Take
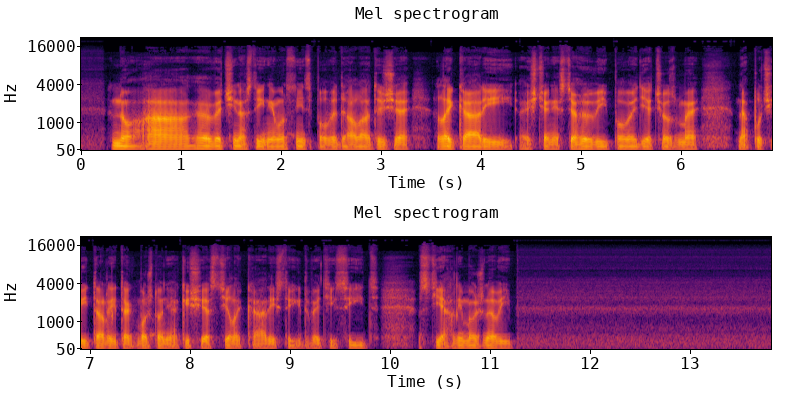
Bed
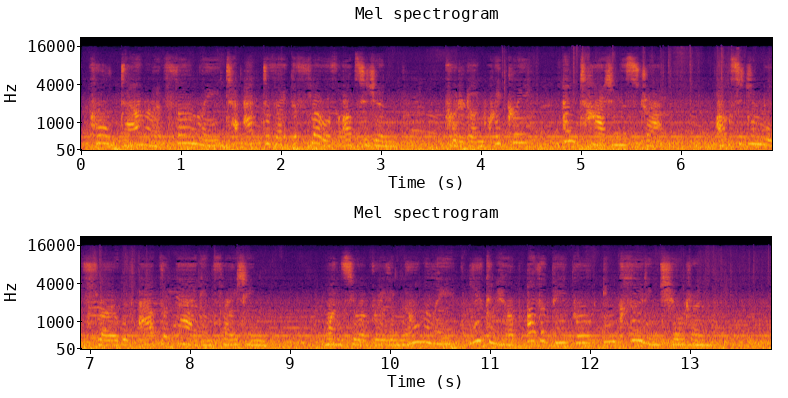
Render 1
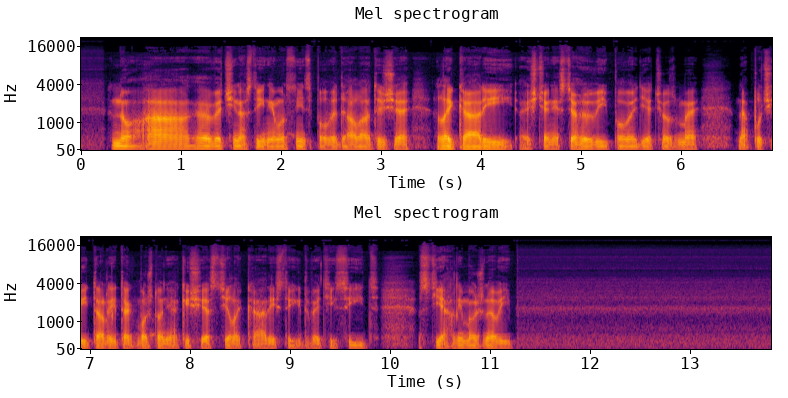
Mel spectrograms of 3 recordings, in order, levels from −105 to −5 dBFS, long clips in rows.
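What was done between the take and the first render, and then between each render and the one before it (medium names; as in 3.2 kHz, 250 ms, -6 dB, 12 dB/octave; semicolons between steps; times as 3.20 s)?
3.24–4.25 s: bass shelf 150 Hz +8.5 dB; 5.52–6.70 s: treble shelf 2.5 kHz -11.5 dB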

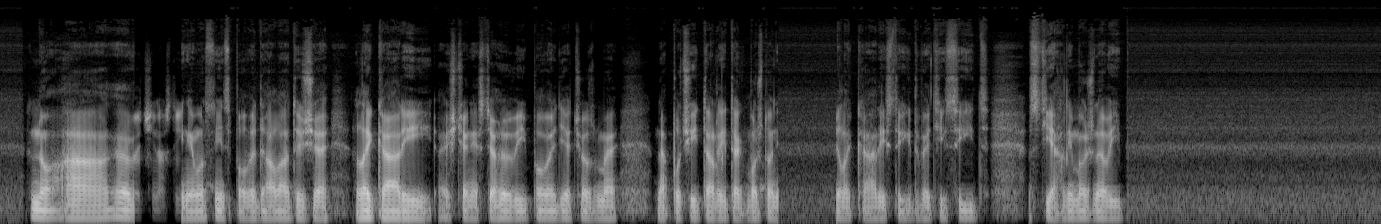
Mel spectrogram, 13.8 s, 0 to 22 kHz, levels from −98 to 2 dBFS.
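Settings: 1.34–1.82 s: two resonant band-passes 1.9 kHz, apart 1.3 oct; 4.13–5.36 s: tone controls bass -1 dB, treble -9 dB; 7.78–8.37 s: room tone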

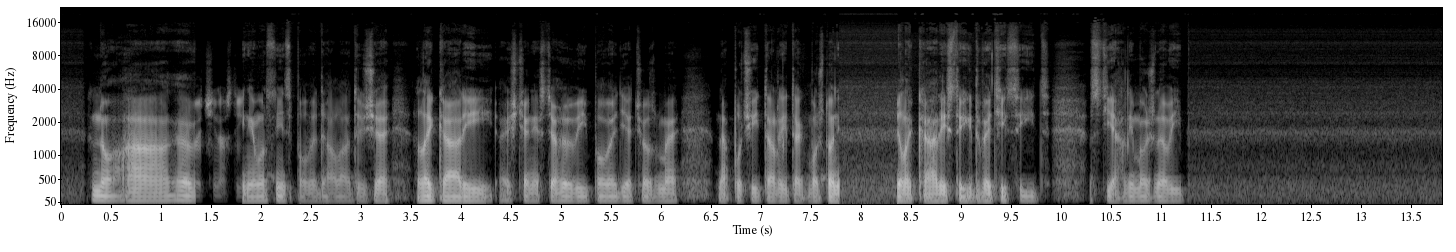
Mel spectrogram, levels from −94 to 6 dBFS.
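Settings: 2.30–3.09 s: compression 10:1, threshold -29 dBFS; 7.68–9.45 s: gain +8.5 dB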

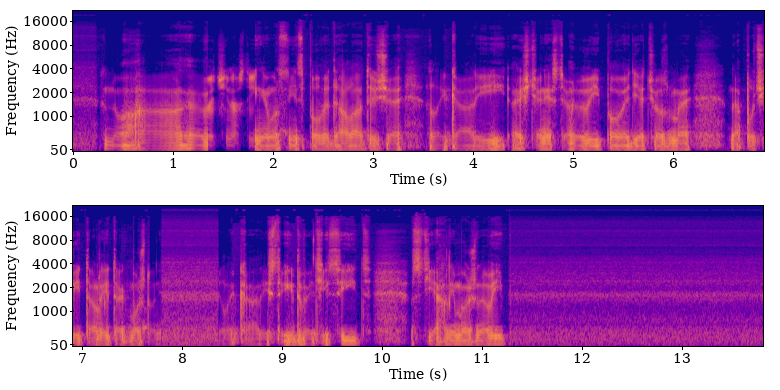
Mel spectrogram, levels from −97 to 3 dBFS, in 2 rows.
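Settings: compressor with a negative ratio -29 dBFS, ratio -0.5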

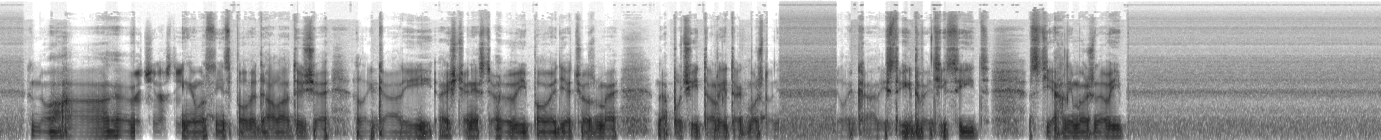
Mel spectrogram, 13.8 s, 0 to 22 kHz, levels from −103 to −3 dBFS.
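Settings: trim +8.5 dB; peak limiter -1 dBFS, peak gain reduction 1 dB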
